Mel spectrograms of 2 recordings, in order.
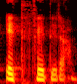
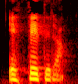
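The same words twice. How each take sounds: First: The middle t sound is clearly pronounced. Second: The middle t sound is left out. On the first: The speaker calls it right. "en lugar de etcétera" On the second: The speaker calls it wrong. "A veces no decimos la T, decimos etcétera"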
